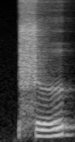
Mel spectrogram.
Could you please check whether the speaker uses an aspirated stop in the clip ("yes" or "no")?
no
